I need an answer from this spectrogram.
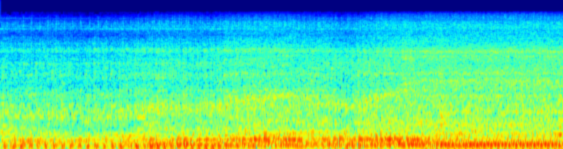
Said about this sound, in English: Now I'm going to rev the bike for you guys so that you can hear how it feels like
